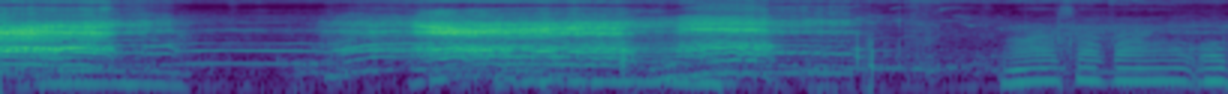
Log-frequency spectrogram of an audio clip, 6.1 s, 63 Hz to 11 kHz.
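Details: Sheep at an Uzbek livestock market, a flock of about 700 ewes and rams from a Namangan region village, giving overlapping quavering bleats, some long and tremulous, others short and rising, with background chatter from people.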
